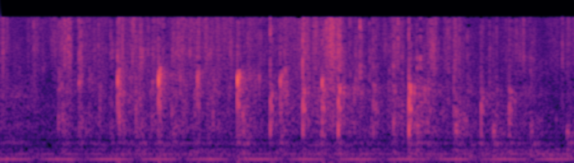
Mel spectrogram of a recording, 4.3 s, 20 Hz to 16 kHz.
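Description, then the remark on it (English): An audience claps for a group of guys, a dense, steady patter of many hands lasting several seconds at moderate loudness, with a low pulsing hum underneath and no voices. “Once you get to Romans chapter 6, give our guys a little hand.”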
